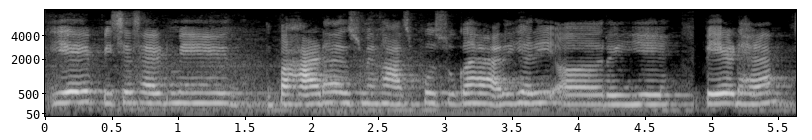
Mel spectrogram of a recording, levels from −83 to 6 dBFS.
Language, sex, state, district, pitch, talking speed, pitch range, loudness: Hindi, female, Chhattisgarh, Bilaspur, 250 Hz, 170 wpm, 235-260 Hz, -19 LUFS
